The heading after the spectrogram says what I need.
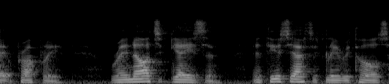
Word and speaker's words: Renat Gaisin: The author of the music, Renat Gazin, I want to say it properly, Renat Gazin, enthusiastically recalls how he suddenly came up with the tune during a night ride around Almaty.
